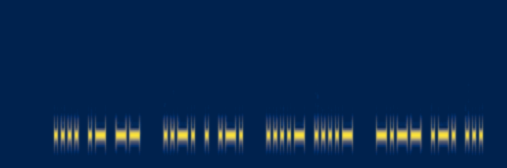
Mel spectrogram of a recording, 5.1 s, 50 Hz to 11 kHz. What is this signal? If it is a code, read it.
Morse code, heard as a keyed tone, about 36 wpm, 700 Hz. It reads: HAM FER 44 YRS
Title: K1USN SST QSO Practice 35wpm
